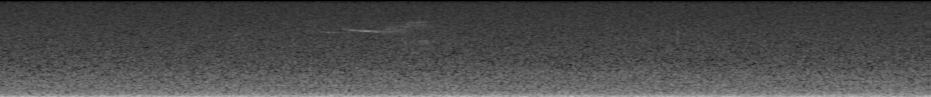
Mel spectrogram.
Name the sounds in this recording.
Black-throated Blue Warbler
